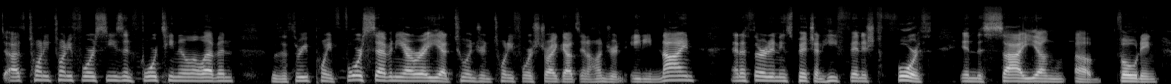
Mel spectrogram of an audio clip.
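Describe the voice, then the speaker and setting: Male host, fairly high voice, close dry sound, organized presenter delivery for sports talk. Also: moderate pace, dry recording. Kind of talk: sports talk hosting, reading chat and stats.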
